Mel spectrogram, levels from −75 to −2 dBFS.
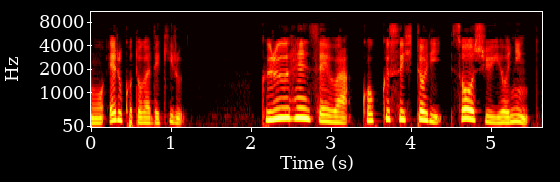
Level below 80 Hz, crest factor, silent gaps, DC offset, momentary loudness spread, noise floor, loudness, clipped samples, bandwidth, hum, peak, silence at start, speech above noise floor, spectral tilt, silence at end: -52 dBFS; 14 dB; none; under 0.1%; 13 LU; -63 dBFS; -21 LUFS; under 0.1%; 8 kHz; none; -6 dBFS; 0 s; 42 dB; -6.5 dB/octave; 0.2 s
